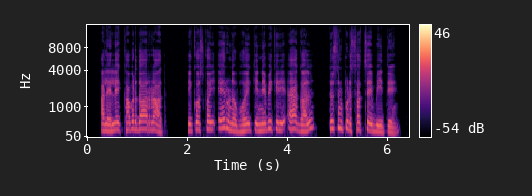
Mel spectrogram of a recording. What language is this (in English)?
Bhadrawahi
